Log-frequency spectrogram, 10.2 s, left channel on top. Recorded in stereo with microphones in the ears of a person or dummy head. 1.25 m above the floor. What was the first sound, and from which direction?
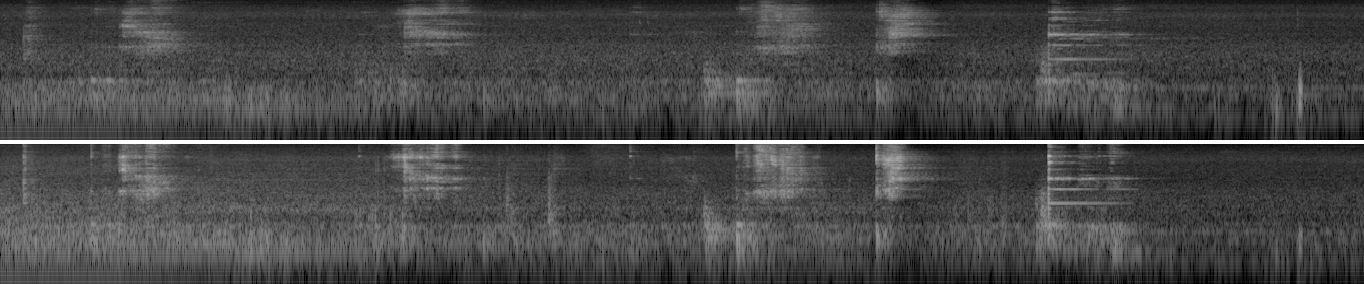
Cutlery clinking, 60° right (ahead or behind).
